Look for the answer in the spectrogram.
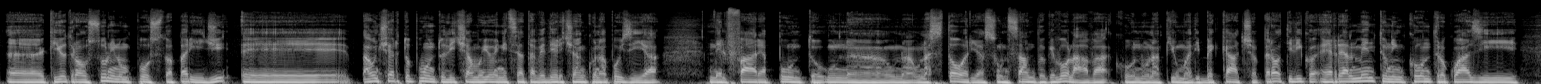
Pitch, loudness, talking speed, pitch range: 105 Hz, -21 LUFS, 185 wpm, 95-115 Hz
